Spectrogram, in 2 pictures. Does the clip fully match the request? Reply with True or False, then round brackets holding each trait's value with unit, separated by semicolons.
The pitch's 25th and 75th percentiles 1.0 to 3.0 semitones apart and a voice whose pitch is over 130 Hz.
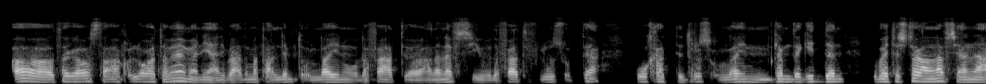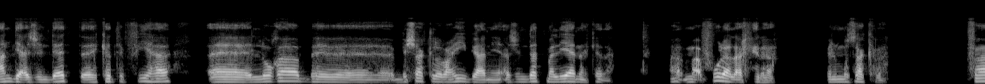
False (2.6 semitones; 120 Hz)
